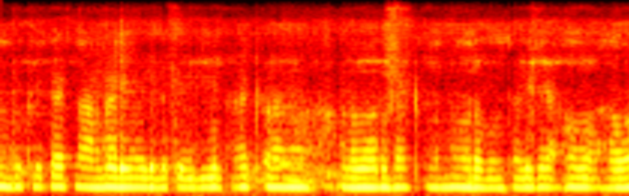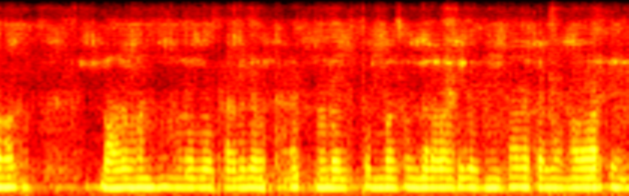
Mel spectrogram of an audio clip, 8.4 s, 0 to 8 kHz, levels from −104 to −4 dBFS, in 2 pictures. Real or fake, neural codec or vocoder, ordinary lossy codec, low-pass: fake; codec, 44.1 kHz, 2.6 kbps, SNAC; Opus, 32 kbps; 7.2 kHz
